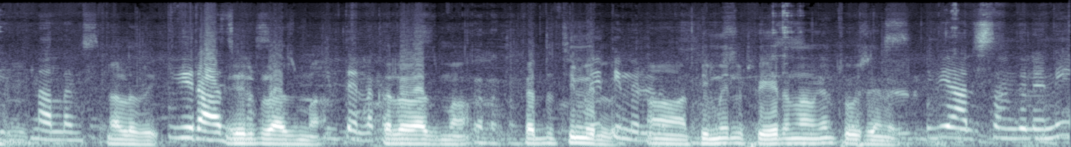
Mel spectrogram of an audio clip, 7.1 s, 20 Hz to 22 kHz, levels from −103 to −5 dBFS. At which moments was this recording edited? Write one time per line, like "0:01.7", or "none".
0:01.1
0:06.1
